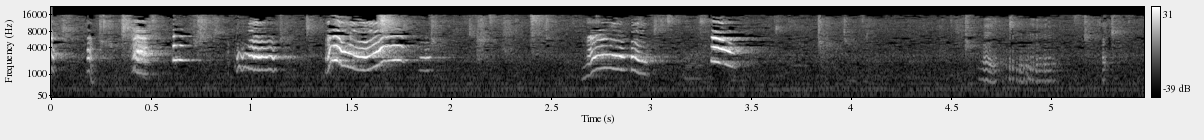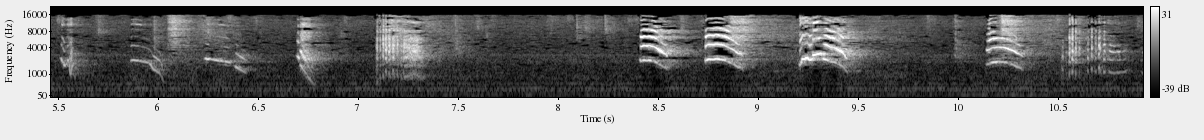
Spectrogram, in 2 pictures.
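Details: Green parrot calling with a rapid series of sharp, bending squawks and whistled notes, several in quick bursts and pauses between, over a steady low indoor hum.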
